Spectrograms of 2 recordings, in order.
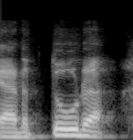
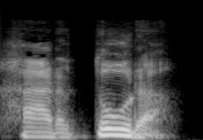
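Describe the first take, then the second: First: Said in the usual way. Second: "Hartura" opening on a strong breathy J sound. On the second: Shown as a demonstration. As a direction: Dominican "Hartura", jota at the start. ("Hartura" con H aspirada como J: jartura) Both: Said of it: "la cambiamos y le ponemos una J".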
